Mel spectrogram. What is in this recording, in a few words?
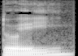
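"dui2", Chinese; Cours-de-Chinois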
